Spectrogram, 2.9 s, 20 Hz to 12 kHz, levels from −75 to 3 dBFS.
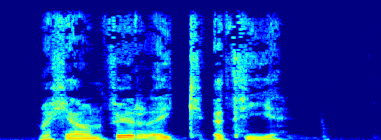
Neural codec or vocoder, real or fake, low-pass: none; real; 10.8 kHz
